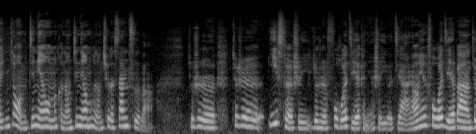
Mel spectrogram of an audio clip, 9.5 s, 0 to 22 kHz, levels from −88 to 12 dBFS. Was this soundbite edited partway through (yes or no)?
no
